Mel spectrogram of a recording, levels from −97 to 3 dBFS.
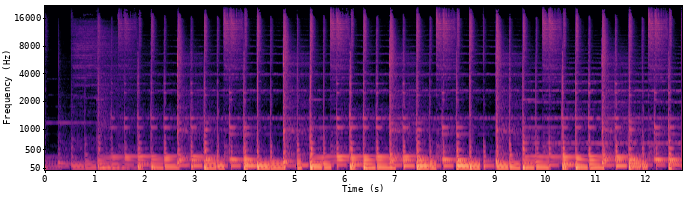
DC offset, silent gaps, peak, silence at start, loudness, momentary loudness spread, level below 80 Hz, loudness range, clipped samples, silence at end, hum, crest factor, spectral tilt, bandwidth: under 0.1%; none; -8 dBFS; 0 s; -27 LUFS; 12 LU; -30 dBFS; 6 LU; under 0.1%; 0 s; none; 18 dB; -6.5 dB/octave; over 20 kHz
